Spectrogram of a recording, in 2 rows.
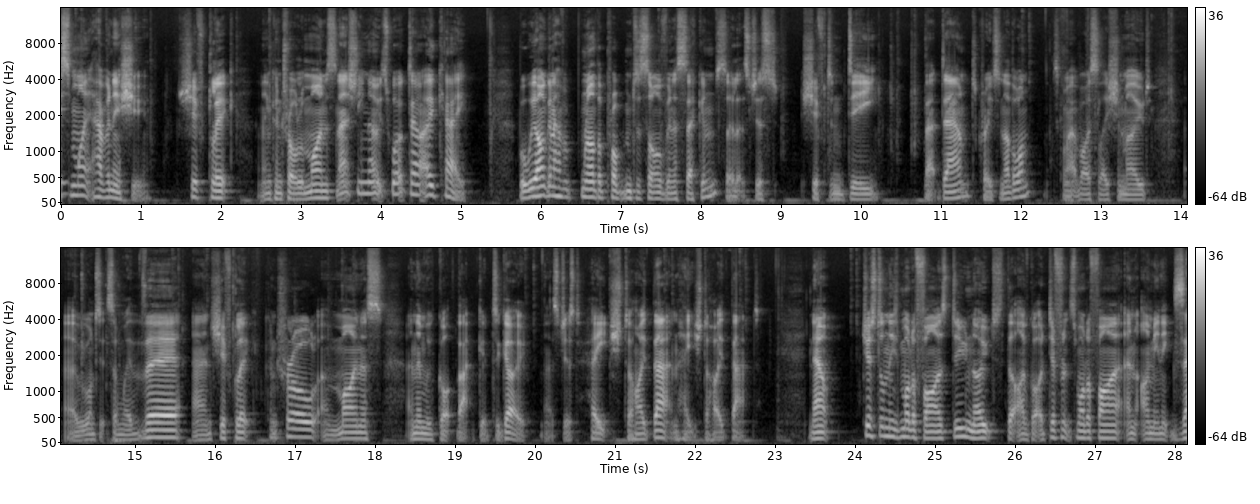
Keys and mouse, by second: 0.1 click, 0.4 click, 0.8 shift+click, 3.7-5.4 middle drag, 7.4 click, 8.1 click, 8.6 shift+middle drag, 10.2 shift+d, 10.6 z, 13.6 shift+middle drag, 14.3 g, 14.7 z, 15.8 shift+click, 17.4 ctrl+KP_Subtract, 19.8 click, 20.9 h, 21.6 click, 22.5 click, 23.9 click.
